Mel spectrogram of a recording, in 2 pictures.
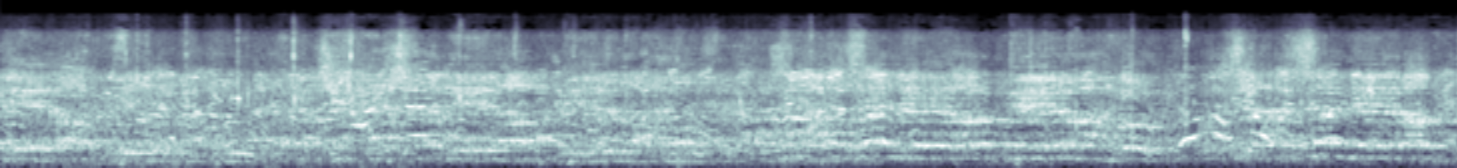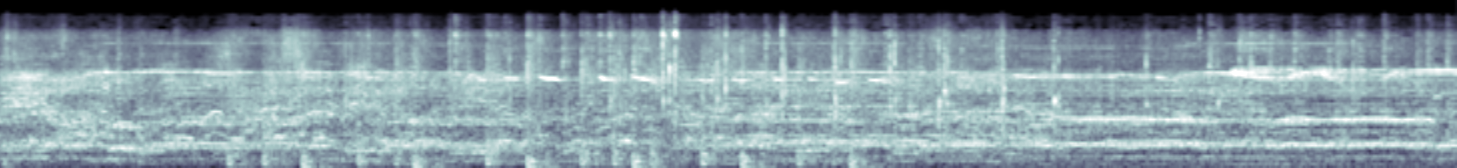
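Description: Large crowd of street protesters chanting together with many overlapping voices. From about halfway through, a steady beat of low thumps joins the chant.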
